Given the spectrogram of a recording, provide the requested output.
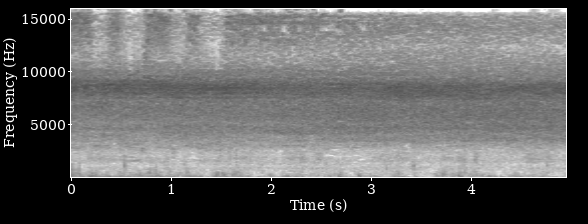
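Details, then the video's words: Summer cicada chorus at Mujinjeong around 1 p.m. on August 2, 2021, a thin continuous high hiss sitting over louder low rustling and faint outdoor background noise. "시원한 매미소리"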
